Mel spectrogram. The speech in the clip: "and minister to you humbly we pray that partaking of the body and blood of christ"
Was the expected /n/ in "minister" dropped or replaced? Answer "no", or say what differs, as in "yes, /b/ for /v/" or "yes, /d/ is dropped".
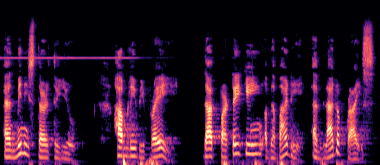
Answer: no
